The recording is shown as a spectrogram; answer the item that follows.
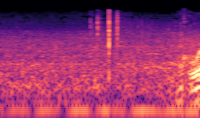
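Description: Ballpark crowd noise, with a brief sharp crack about a second in as a wooden bat shatters on contact with the pitch.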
